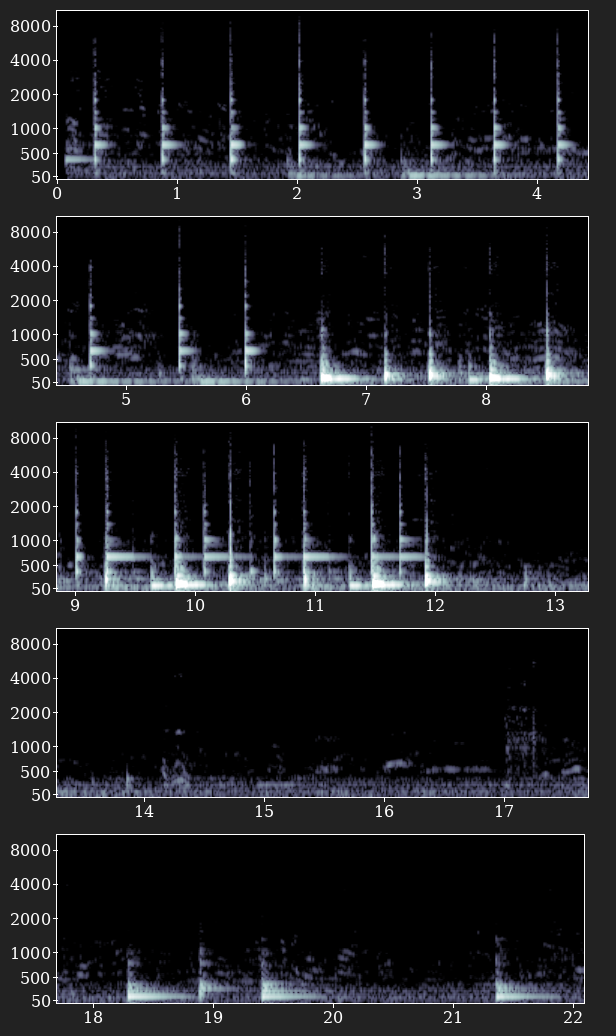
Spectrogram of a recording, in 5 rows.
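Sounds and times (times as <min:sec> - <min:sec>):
deep hand drum: 0:02.0 - 0:03.8, 0:04.6 - 0:12.2.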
